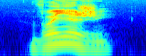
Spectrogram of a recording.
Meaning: to travel, to voyage
- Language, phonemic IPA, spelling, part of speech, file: French, /vwa.ja.ʒe/, voyager, verb, Fr-voyager.ogg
